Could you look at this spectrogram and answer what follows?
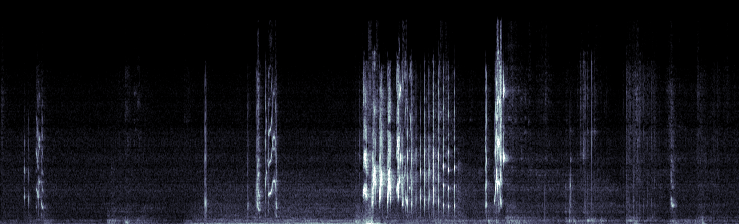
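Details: Lovebirds chirping: scattered shrill, harsh high chirps, then a dense burst of rapid scratchy notes in the middle, followed by a few sharp squeaks, over a quiet indoor background with faint low rumble.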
